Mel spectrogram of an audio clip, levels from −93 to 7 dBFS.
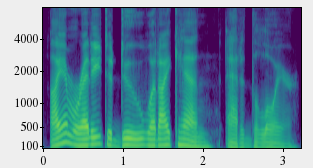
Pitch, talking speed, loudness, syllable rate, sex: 115 Hz, 205 wpm, -19 LUFS, 4.8 syllables/s, male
